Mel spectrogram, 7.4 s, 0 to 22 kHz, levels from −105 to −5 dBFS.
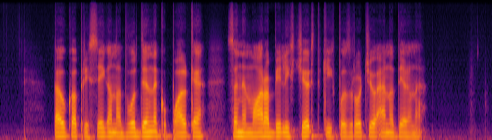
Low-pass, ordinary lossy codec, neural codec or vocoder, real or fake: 19.8 kHz; none; autoencoder, 48 kHz, 32 numbers a frame, DAC-VAE, trained on Japanese speech; fake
